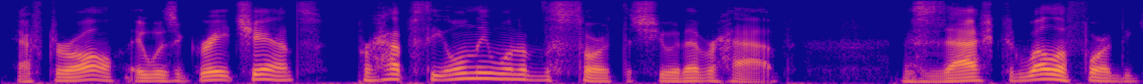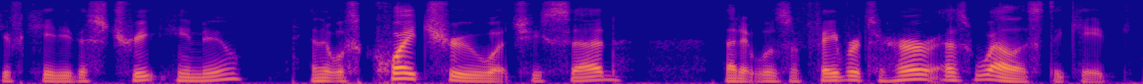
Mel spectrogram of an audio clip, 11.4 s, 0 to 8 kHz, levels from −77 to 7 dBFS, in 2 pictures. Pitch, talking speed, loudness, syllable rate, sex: 125 Hz, 260 wpm, -22 LUFS, 6.6 syllables/s, male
